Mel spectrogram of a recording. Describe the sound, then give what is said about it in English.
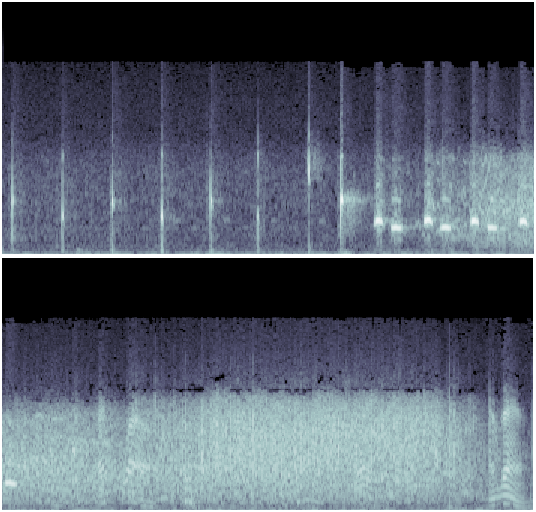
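A voice imitates a cuckoo clock using only the mouth: steady mouth clicks tick about seven times, then a quick run of hooting cuckoo notes, followed by a long burst of audience applause. “The next is the cuckoo clock.”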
